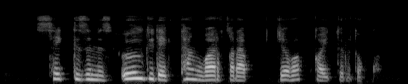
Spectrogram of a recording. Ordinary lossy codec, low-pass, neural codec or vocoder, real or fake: Opus, 24 kbps; 9.9 kHz; none; real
